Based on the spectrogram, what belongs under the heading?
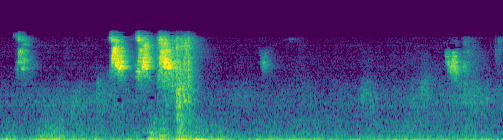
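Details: Sparrows and their growing brood of fledglings at a window-mounted feeder; a quick burst of loud overlapping chirps with wing flutter, then softer scattered chirps trailing off.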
